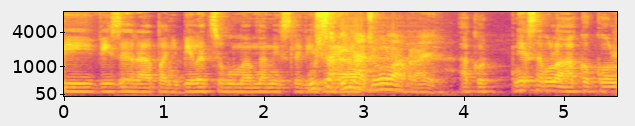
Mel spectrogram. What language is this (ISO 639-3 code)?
slk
